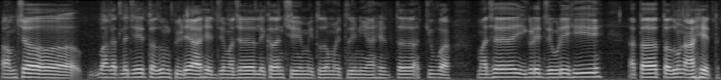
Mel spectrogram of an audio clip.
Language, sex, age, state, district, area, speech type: Marathi, male, 30-45, Maharashtra, Nagpur, urban, spontaneous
